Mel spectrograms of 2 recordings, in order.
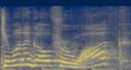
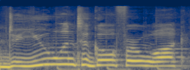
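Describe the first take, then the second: First: Want to is run together as wanna. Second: Each word is said fully and carefully.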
